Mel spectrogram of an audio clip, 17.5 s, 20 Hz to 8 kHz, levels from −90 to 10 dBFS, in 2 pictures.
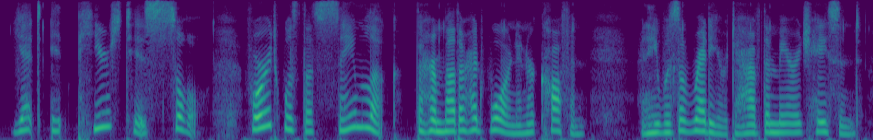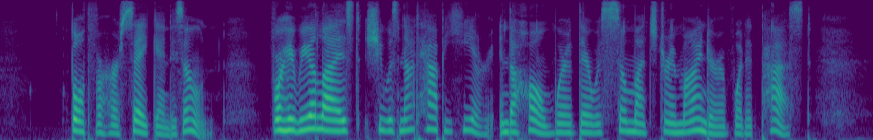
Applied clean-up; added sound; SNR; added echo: none; none; none; none.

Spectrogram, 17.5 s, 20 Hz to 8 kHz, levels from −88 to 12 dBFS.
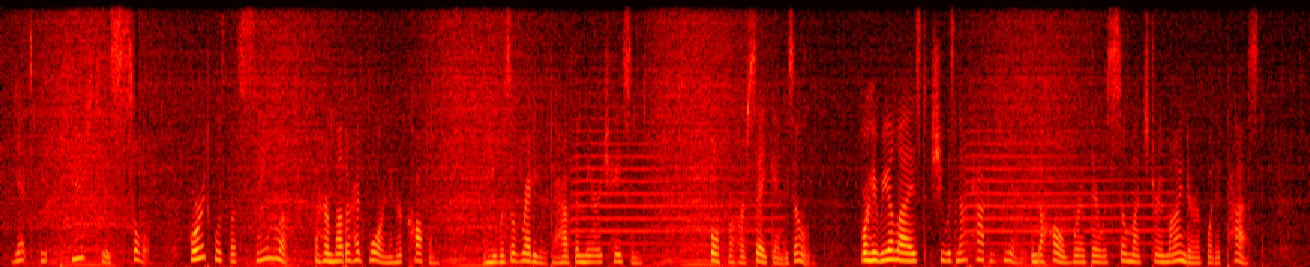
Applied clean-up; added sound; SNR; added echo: none; Motor vehicle (road) + Trumpet; 14 dB; none.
